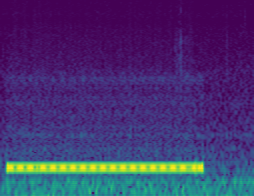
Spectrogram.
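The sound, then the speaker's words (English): Telephone voicemail tone, a single steady mid-pitched beep held for about two seconds before cutting off abruptly into near silence. “What's with all these newfangled voicemail systems?”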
